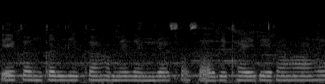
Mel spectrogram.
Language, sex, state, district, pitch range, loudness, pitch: Hindi, female, Chhattisgarh, Bilaspur, 190-195 Hz, -39 LUFS, 195 Hz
